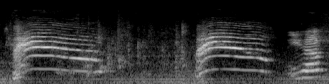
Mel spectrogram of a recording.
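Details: Domestic female cat being bathed indoors, which she hates; two long, loud, harmonic meows that rise then fall, followed by a shorter third cry, with a faint steady hum beneath.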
